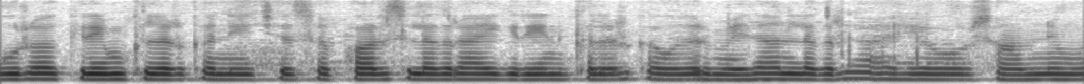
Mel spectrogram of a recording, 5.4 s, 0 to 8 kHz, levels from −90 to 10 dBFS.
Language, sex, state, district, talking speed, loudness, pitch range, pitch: Hindi, female, Punjab, Fazilka, 230 wpm, -16 LUFS, 185-190 Hz, 190 Hz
